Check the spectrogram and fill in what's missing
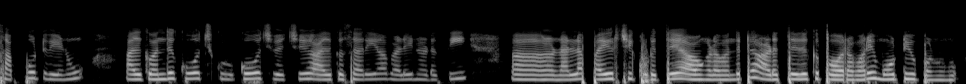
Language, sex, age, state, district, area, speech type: Tamil, female, 18-30, Tamil Nadu, Namakkal, urban, spontaneous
